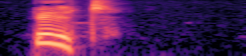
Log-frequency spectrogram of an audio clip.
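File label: "Bild", German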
